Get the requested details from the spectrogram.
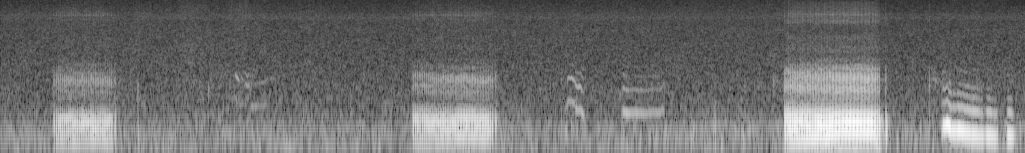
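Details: Soft, buzzing snores every three to four seconds in a quiet room, with faint squeaks and chirps between them; snoring.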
